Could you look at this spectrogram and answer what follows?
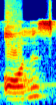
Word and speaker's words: honest: For instance, even though you say the word honest starts with an H, the pronunciation is with the sound of O.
